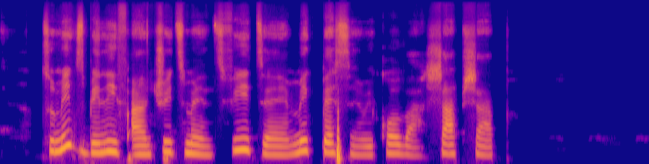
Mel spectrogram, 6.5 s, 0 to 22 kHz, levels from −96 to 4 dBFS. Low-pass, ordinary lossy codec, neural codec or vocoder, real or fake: none; none; autoencoder, 48 kHz, 128 numbers a frame, DAC-VAE, trained on Japanese speech; fake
